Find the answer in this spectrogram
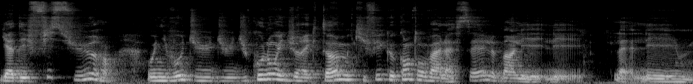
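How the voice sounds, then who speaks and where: Over noticeable background noise and audible room echo, a woman with a fairly low pitch speaks at a fairly slow pace with lively intonation. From France, Paris region. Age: 30s. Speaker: holistic naturopath. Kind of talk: personal introduction video. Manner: hesitant, with fillers and repetitions.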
